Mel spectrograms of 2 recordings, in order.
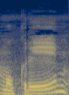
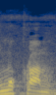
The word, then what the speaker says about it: mukram: Sementara mukrim itu dengan memfathahkan huruf ra menjadi mukram, ya, kalau maf'ul, ya. Kalau fi'il pasifnya kan di fathah, ya, ra-nya. Kita bacanya mukram bi fathir ra'i.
